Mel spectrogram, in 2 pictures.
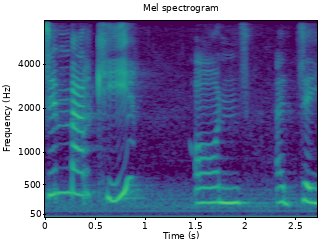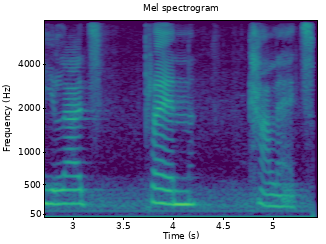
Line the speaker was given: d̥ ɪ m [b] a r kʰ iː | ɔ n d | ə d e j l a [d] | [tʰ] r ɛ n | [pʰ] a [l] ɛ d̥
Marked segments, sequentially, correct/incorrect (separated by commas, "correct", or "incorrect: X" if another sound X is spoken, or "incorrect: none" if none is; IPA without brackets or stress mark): correct, correct, incorrect: pʰ, incorrect: kʰ, correct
